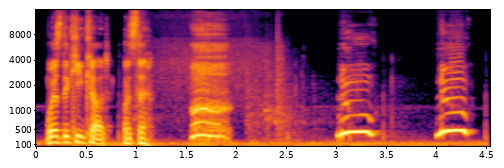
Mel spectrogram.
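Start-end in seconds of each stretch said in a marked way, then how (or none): 1.6-2.2 sharp, high gasp; high intake of shock; startled gasp. Real, not acted. Startled by game monster. 3.1-4.4 high, loud cry of alarm; piercing, frightened shouts; panicked scream. Real, not acted. Panics at approaching monster.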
